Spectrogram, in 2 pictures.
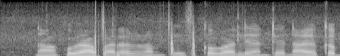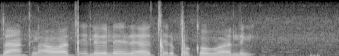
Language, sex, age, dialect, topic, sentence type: Telugu, female, 60-100, Central/Coastal, banking, question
